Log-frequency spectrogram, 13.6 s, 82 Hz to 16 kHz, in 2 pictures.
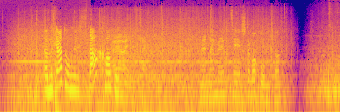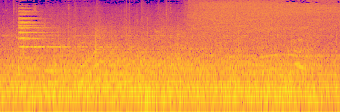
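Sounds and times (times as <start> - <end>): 
tram rumbling in motion on a rainy day, heard from inside: 0.0 - 13.5
speech: 0.9 - 3.1, 4.0 - 5.8.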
